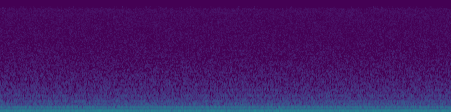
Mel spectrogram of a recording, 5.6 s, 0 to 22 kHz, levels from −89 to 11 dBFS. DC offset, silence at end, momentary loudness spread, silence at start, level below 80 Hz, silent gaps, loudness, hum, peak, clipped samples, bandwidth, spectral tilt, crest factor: under 0.1%; 0 s; 1 LU; 0 s; -50 dBFS; none; -52 LUFS; none; -40 dBFS; under 0.1%; 17.5 kHz; -6 dB/octave; 10 dB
